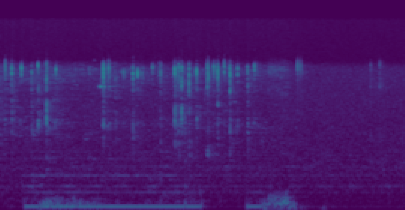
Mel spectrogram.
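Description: Typing on a computer keyboard: a quick run of key clicks for about three seconds, followed by a single low thump.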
